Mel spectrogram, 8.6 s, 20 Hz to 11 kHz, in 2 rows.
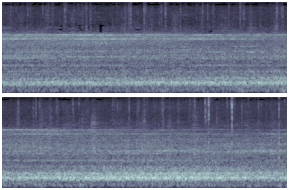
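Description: Lionel O-gauge model train running past on three-rail track: freight car wheels rolling with a steady rumble and whine. It gets louder about six seconds in as the Conrail SD70MAC locomotive comes by.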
